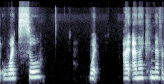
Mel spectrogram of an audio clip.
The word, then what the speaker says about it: Widtsoe: Widtsoe. And I can never pronounce his name. There's a T in there somewhere, and my mouth just will not accept it.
